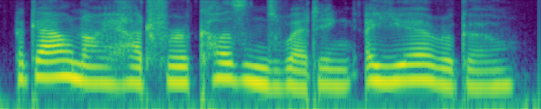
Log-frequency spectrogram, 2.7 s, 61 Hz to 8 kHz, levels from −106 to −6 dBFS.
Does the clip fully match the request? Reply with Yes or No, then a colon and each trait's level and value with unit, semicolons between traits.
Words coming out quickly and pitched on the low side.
No: fast, 245 wpm; high, 205 Hz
